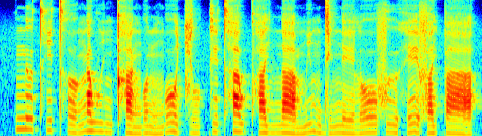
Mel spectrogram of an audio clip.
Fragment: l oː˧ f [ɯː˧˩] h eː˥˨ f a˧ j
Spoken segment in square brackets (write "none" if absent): ɯː˧˩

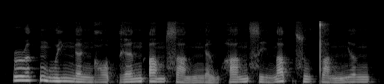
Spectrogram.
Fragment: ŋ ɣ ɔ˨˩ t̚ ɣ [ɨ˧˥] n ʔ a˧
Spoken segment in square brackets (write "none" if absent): ɛ˧˥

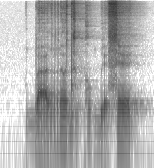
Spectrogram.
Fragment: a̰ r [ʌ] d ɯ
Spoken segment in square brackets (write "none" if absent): ʌ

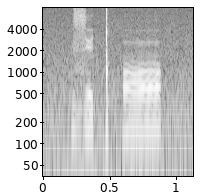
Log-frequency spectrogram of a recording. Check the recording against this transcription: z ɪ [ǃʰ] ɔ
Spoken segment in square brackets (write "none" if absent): ǃʰ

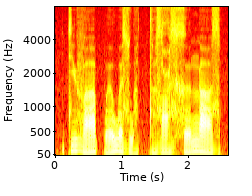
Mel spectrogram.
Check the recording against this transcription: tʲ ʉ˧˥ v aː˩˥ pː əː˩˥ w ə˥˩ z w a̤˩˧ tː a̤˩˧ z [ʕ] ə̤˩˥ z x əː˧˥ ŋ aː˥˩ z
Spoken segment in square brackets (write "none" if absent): ʕ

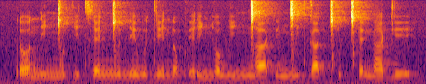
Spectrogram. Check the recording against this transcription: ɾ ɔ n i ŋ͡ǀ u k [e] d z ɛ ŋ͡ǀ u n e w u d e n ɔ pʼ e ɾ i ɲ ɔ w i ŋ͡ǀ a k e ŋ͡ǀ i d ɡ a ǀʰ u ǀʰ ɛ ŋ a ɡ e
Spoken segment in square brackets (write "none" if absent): i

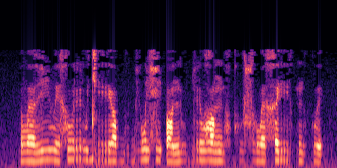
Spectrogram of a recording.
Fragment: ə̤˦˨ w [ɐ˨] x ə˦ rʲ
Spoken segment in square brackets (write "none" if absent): ə˨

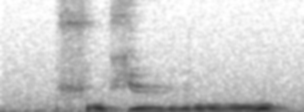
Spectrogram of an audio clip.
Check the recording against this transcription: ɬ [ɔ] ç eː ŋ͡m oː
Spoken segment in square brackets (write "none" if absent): o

